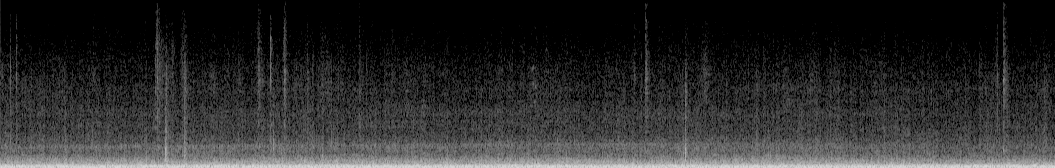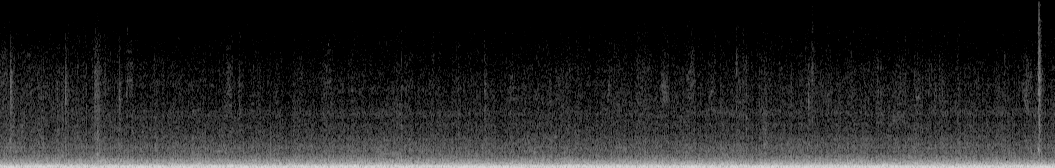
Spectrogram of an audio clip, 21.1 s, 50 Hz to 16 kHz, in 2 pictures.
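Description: Steady cabin roar of an Airbus A321neo's Pratt & Whitney geared turbofan engines at takeoff power as the airliner rolls down the runway and lifts off. A faint high whine fades out over the first several seconds.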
